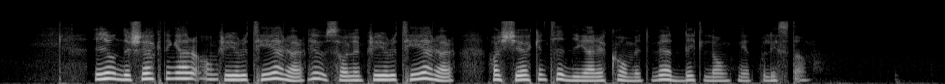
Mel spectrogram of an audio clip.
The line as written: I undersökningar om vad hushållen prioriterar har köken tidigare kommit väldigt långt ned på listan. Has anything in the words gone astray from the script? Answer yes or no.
yes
